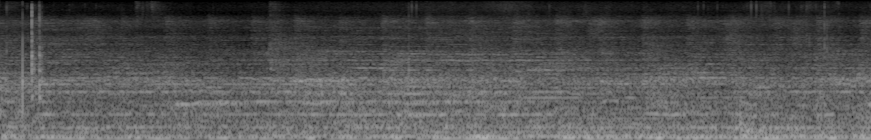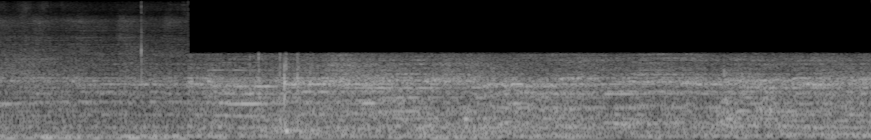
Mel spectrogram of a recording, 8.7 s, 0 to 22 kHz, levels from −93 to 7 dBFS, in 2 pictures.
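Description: Input switched to a poorer device at 5.30 s, lasting to the end of the clip. With no gap at the changeover, the sound abruptly turns dull and boxy: nothing remains above 4.4 kHz, the level shifts by roughly 5 dB, and a new, faint background noise appears well below the signal. The likely cause is the recording input jumping mid-take to a narrower-band microphone or a headset's call profile, with its own tone and noise floor.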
